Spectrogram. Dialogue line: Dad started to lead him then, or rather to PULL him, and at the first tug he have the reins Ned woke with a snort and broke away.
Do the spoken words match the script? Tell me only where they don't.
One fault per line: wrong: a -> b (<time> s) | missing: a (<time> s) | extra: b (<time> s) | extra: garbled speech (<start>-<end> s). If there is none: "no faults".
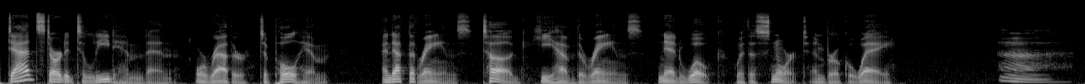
wrong: first -> reins (4.2 s)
